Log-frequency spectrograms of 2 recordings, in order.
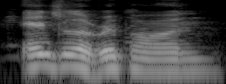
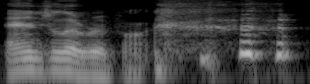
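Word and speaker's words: Angela Rippon: And the host of the night, Angela Ripon, that's how you say it. Angela Ripon, was a great choice for the event.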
